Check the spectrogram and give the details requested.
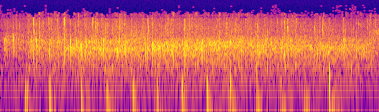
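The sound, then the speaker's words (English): A quick round of applause from an audience welcoming two guest speakers: steady dense clapping with many overlapping claps at an even level throughout, no voices standing out. “So let's give them a quick round of applause.”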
